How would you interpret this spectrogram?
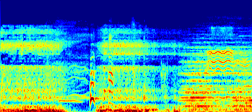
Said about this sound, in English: All right, so that's me snoring. Then in a minute I'll start singing and you'll hear it.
